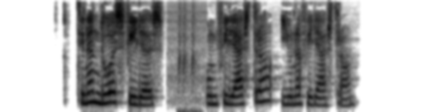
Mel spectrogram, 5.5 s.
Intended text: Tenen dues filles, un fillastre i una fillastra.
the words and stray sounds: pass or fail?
fail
